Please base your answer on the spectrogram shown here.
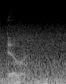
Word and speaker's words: Dalen: Oh, it's Dylan. Dylan? Yeah. Like, for real? Yeah. Even though it's spelled like Dalen?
